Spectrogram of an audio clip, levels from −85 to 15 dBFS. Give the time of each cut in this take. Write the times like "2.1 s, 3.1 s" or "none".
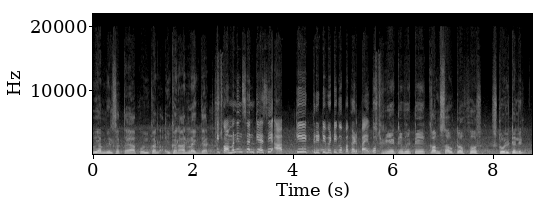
2.5 s, 5.7 s

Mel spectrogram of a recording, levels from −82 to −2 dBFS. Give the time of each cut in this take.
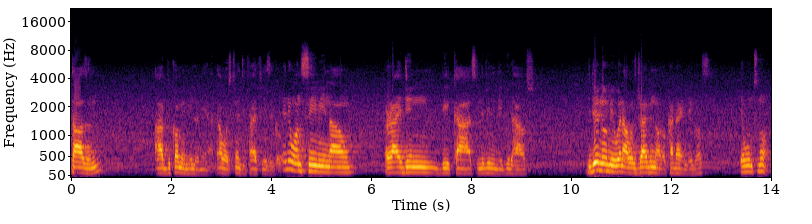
4.3 s

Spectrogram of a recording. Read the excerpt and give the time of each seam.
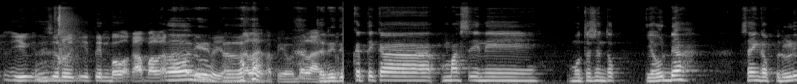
3.4 s

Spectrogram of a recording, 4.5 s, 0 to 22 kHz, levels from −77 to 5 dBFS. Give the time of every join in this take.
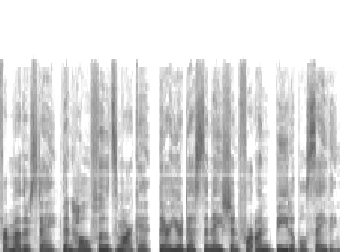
none

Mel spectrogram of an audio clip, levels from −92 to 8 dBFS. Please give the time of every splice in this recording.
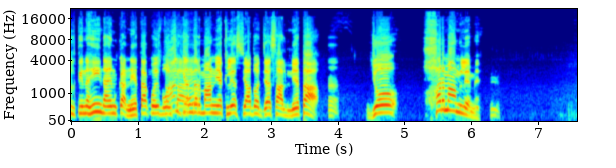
1.6 s

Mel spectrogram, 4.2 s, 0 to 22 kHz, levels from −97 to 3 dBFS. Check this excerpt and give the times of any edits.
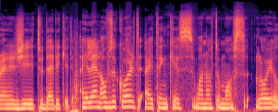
1.2 s

